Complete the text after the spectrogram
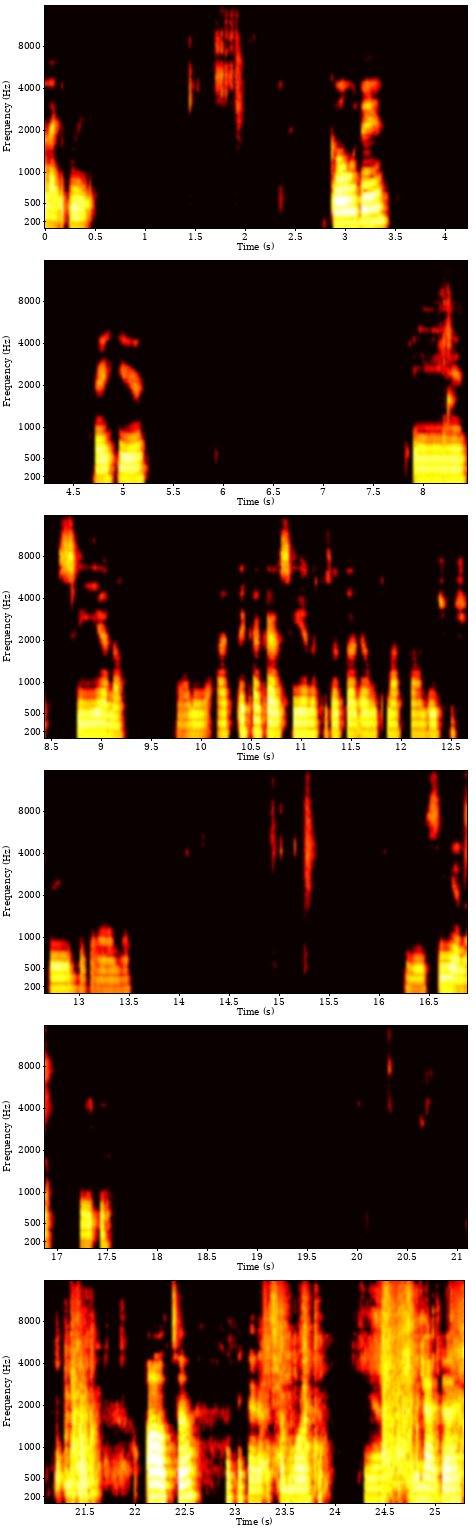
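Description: A woman talks calmly and close to a microphone, in short bursts.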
